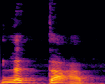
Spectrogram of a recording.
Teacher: Again, here I am pronouncing it للتعب, but in Arabic it's written للتعب. Again, because the ت is a sun letter, we don't pronounce the ل, the second ل here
